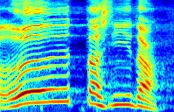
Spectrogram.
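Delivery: Goliath jeering at the troops; mocking jeer. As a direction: taunt them like a bully. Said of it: "이렇게 놀리고 있다".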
